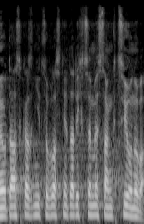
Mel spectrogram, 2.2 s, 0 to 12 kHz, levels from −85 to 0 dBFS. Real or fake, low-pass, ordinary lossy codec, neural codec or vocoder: real; 10.8 kHz; MP3, 64 kbps; none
